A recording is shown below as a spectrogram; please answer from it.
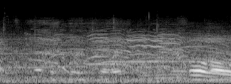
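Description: Spectators' voices: scattered calls and talk from the sideline crowd, over a low crowd murmur.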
